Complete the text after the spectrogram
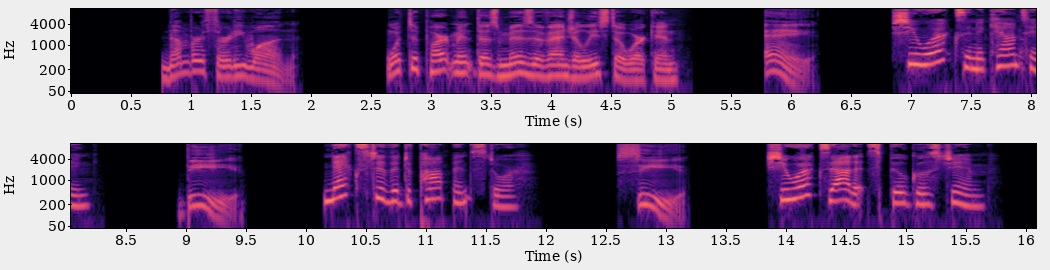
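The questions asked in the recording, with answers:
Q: What department does Ms. Evangelista work in?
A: A: She works in accounting.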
